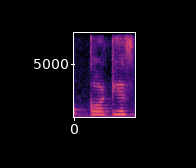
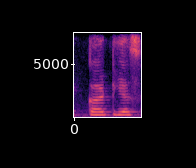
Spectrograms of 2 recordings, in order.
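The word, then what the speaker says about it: courteous: कर्टियस, या इसको कॉटियस भी पढ़ते हैं, वैसे कर्टियस लफ्ज़ है।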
